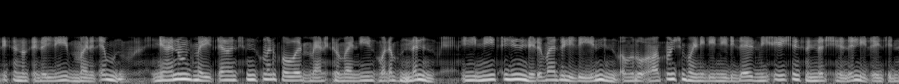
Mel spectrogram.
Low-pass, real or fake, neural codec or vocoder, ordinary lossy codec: 3.6 kHz; fake; autoencoder, 22.05 kHz, a latent of 192 numbers a frame, VITS, trained on many speakers; none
